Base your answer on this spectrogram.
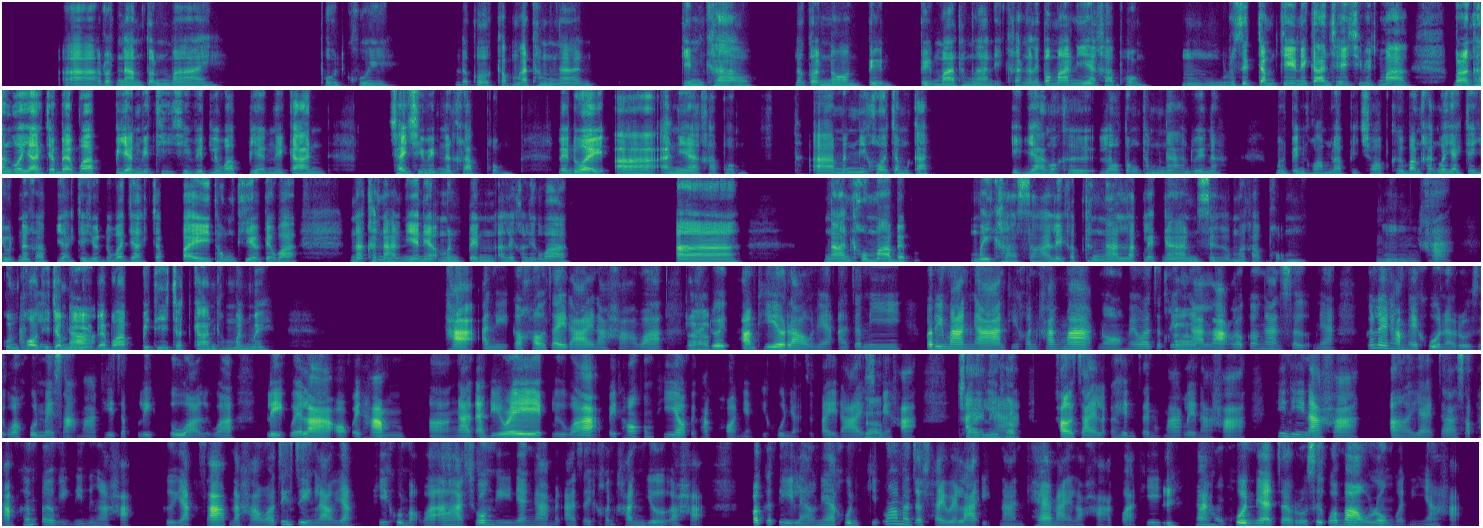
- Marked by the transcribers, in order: tapping; other noise
- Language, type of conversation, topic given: Thai, advice, จะหาคุณค่าในกิจวัตรประจำวันซ้ำซากและน่าเบื่อได้อย่างไร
